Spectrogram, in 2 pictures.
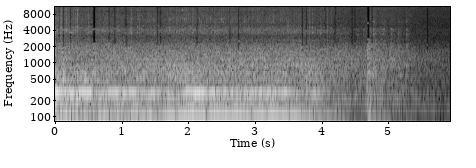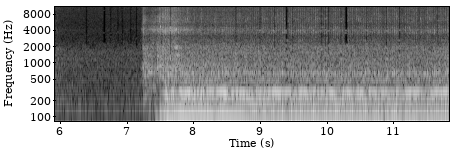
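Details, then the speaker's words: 1978 MGB after fitting rebuilt carburetors and replacing ignition points with electronic ignition: engine idles steadily, dips briefly, then runs evenly; timing sounds about right, though it still diesels and kicks back at shutdown. "Sound like the timing is set pretty decent."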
